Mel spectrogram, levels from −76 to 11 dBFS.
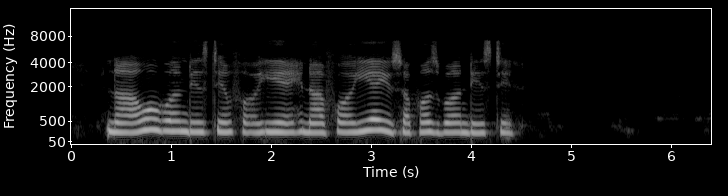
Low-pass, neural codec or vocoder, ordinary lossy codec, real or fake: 7.2 kHz; codec, 16 kHz, 1 kbps, X-Codec, HuBERT features, trained on LibriSpeech; none; fake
